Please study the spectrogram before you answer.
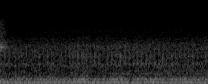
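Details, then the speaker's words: Mainstays 12" oscillating table fan on high. A steady low droning hum with a coarse, rattly buzz underneath: extreme vibration, the fan shaking badly. "this thing is vibrating extremely this is probably the worst vibrating fan I've ever seen in my life and I'm sure none of you fan collectors have ever seen something vibrating this much"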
